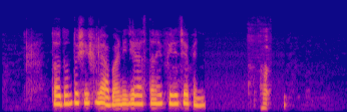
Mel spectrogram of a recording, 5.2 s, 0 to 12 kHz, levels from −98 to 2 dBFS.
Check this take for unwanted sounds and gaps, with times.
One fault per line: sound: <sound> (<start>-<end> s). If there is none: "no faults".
sound: laugh (3.7-4.1 s)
